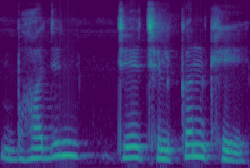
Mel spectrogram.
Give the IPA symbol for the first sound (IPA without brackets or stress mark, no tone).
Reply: bʱ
